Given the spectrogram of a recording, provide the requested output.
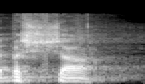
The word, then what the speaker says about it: بشار: وذلك شبه الآن الحافظ بن حجر رحمه الله في فتح الباري يقول حدثنا بشار بفتح الباء وتشديد الشين بعدها ألف ثم راء، لو أنه قال باء شار بالتشديد ما تنضبط لأنه يعني مع اختلاف النسخ.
